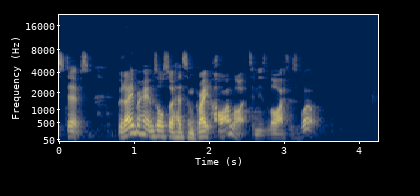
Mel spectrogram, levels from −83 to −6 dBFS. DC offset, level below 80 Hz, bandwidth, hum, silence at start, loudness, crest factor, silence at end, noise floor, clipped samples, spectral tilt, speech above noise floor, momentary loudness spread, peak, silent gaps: under 0.1%; -82 dBFS; 8 kHz; none; 0 s; -25 LUFS; 24 dB; 0.85 s; -80 dBFS; under 0.1%; -4 dB/octave; 54 dB; 14 LU; -4 dBFS; none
